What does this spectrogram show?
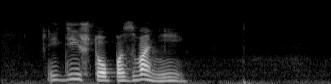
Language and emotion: Russian, angry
